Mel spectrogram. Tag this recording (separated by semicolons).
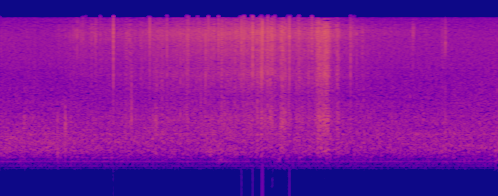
cigarette; lighter; smoking; tobacco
